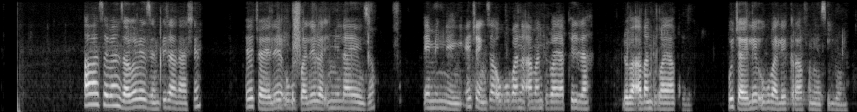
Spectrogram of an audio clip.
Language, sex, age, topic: North Ndebele, female, 25-35, health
